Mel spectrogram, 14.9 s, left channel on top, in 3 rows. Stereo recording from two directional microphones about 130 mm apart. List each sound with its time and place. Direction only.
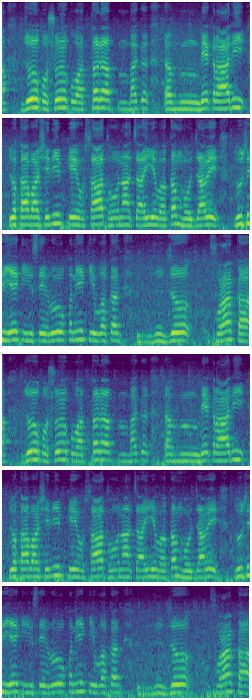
0.0 s speech: 35° left (ahead or behind)
13.2 s speech: 35° left (ahead or behind)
